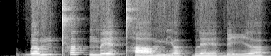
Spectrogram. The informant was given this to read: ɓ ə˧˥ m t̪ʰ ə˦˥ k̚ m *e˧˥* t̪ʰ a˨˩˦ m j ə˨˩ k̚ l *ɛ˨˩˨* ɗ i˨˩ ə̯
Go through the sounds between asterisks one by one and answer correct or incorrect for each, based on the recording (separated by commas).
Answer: correct, incorrect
